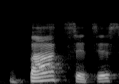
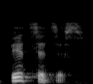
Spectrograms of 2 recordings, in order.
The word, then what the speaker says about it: b'tzitzis: While standing, recite the bracha lihisate b'tzitzis, which we see below, and pronouncing it bat tzitzis and not bit tzitzis. It's a grammatical focus that should be made.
